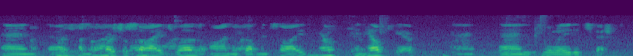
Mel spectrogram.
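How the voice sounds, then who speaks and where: A man with a Brooklyn accent speaks at a medium pitch and moderate pace, somewhat breathy. His intonation is monotone, flat, with long, frequent pauses. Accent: Brooklyn New York. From New York City, Brooklyn. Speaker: channel co-host, consultant. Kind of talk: self-introduction in a podcast.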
